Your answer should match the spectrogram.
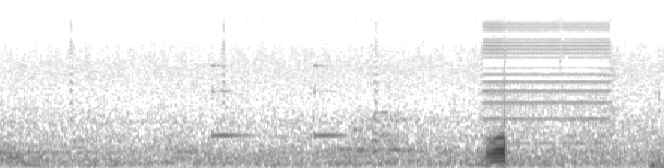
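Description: A pause in a crowded room: low room noise with two faint short beeps. Near the end a brief voice sound comes with a high electronic chime, like a phone alert.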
